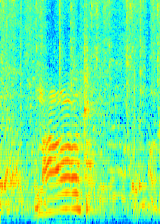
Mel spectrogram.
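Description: A utensil stirring thick béarnaise sauce in a large stainless steel pot, clicking and scraping repeatedly against the pot's sides as melted butter is beaten into the egg base.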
